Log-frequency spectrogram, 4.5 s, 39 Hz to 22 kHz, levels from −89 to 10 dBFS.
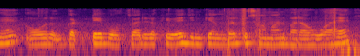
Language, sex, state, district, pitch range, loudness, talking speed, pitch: Hindi, male, Uttar Pradesh, Saharanpur, 145-165 Hz, -22 LUFS, 200 wpm, 155 Hz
